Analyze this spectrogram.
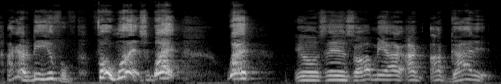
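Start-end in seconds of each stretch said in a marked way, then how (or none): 0.1-2.6 high, loud, dismayed outburst; hammed-up high-pitched protest; mock distressed disbelief. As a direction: wail it like a first night locked up. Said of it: "I cried first night 'cause you like".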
